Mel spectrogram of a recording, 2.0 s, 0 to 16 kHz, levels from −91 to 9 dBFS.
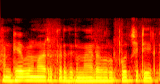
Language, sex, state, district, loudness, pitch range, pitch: Tamil, male, Tamil Nadu, Nilgiris, -16 LUFS, 100-115 Hz, 105 Hz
